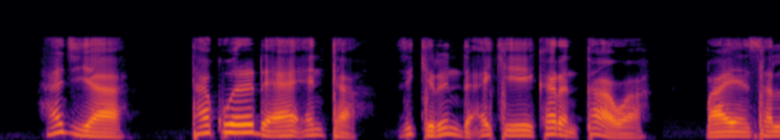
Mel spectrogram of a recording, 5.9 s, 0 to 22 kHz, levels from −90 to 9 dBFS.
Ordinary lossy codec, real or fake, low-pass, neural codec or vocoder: none; real; 7.2 kHz; none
